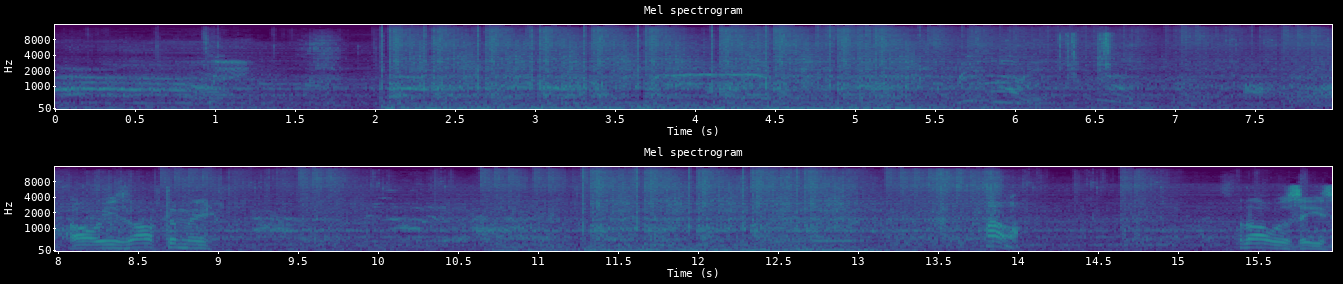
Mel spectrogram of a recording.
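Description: A monster snarls and roars.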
